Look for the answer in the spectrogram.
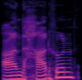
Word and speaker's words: Andhadhun: So the movie I'm recommending is called Andhadhun, and it's spelled A-N-D-H-A-D-H-U-N.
